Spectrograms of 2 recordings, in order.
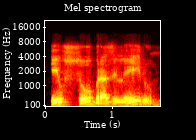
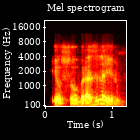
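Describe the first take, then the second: First: It is said with a question tune. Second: It is said with a statement tune. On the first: The speaker asks whether it is true. "E se eu quiser perguntar, eu tenho que dizer" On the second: The speaker states a fact. "já em português eu digo"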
